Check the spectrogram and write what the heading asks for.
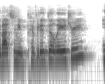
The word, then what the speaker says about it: Laidrey: Um, and that's when you pivoted to I pronounced it incorrectly before, but that's when you pivoted to Leyri.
